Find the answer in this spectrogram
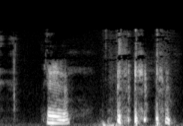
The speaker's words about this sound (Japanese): うん。もう咳しまくってるけどね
